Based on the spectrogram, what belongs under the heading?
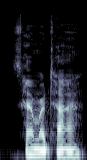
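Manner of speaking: usual speaking voice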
